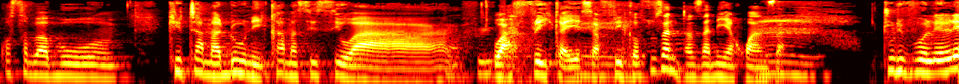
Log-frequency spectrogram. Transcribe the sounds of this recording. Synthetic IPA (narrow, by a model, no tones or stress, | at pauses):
kwasaɓaɓu | kitamaɗunikamasisiwa | waːfɾikajɛafɾikahususanitanzaniakwanza | tulivjɔɛlɛlɛ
